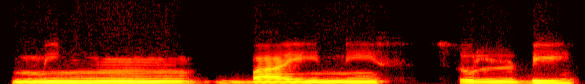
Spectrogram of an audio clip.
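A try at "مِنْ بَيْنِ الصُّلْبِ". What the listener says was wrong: సుల్ దగ్గర దీర్ఘం లేదు, త్వరగా చదవరు. సుల్బి. బై నిస్సుల్బి. సాద్ మీద శ్రద్ధ ఉంది. మిమ్ బై నిస్సుల్బి.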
